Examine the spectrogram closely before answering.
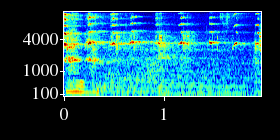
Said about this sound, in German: Hörst du die Vögel? Ja. Jetzt hört man die Vögel wieder.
